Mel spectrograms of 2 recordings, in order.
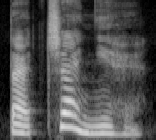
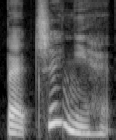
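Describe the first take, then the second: First: Печеніги with a clear е after ч; correct vowel demo. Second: Печеніги with и after ч; the mistake in печеніги, и for the second е; wrong vowel demo. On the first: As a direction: say печеніги as "pe-CHE-nihy", punching che. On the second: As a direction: say печеніги wrongly as "pe-chy-nihy". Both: Shown as a demonstration. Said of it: "Не печеніги".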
